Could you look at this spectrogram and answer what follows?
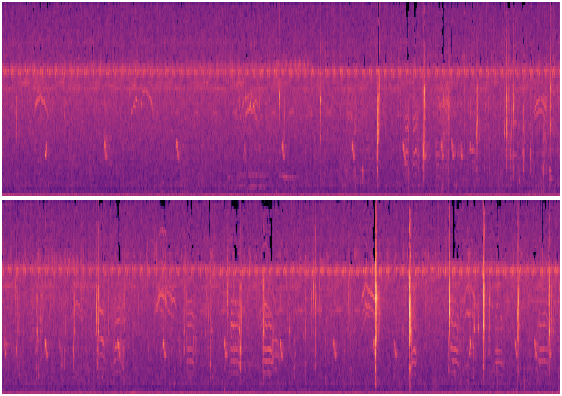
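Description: Snail shells clicking as they are handled and picked at: a few sharp clicks, then four in quick succession near the end, about two-thirds of a second apart. Behind them is a steady low rumble and faint, scattered bird chirps.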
